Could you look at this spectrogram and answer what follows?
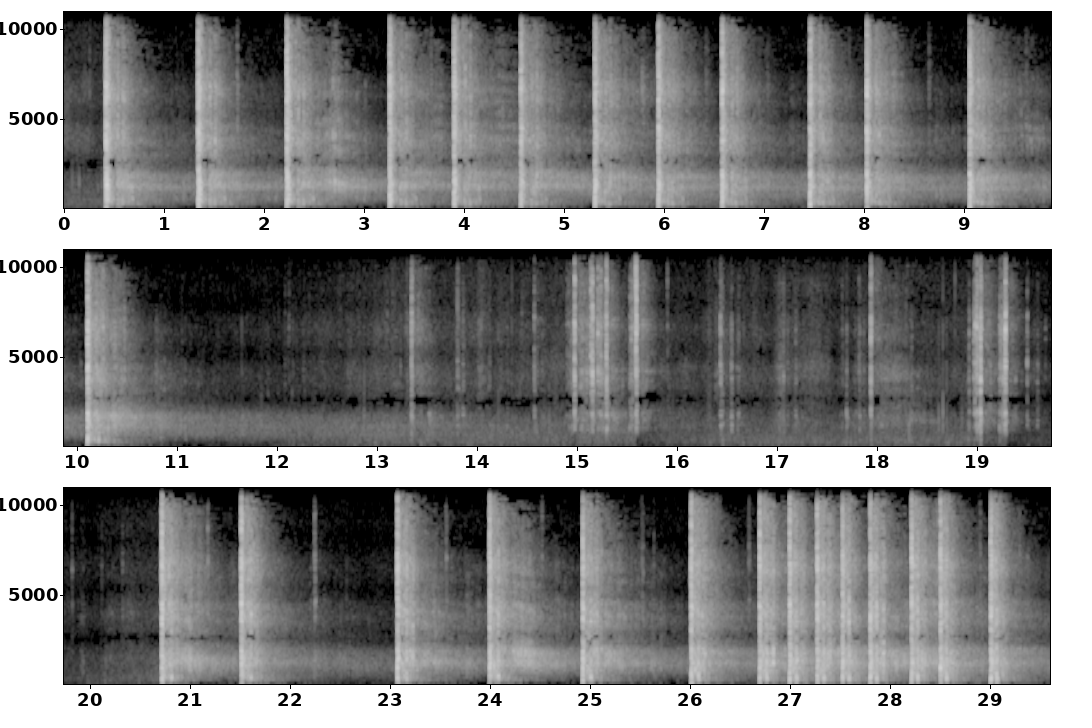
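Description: Kalashnikov rifle fired in single shots: about fourteen quick shots in the first ten seconds, then a lull of about ten seconds with a few faint clicks of weapon handling during a magazine change, then shots about a second apart and a fast string of shots near the end.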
